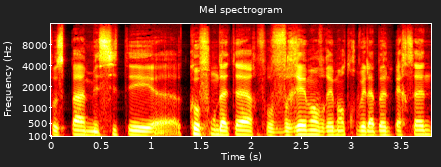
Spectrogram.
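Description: On a very clean recording with a silent background, a man with a fairly high voice talks at a fairly quick pace. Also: dry, close sound with no echo. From Morocco. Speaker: entrepreneur. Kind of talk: interview. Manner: casual.

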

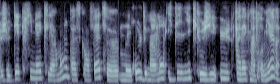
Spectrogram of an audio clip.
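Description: With ordinary pitch variation, a woman talks at a medium pitch and a moderate pace. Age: 30s. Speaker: mother sharing her story, small business owner. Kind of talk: personal testimony interview. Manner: hesitant with many fillers.

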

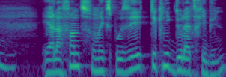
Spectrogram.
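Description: On a very clean recording with a silent background, a woman speaks at a fairly quick pace in a fairly low voice. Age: 30s. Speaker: career coach. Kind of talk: interview. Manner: hesitant with many fillers.

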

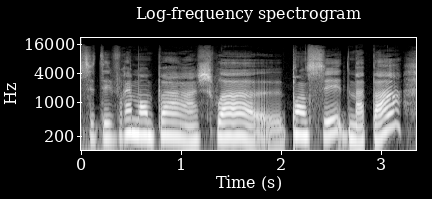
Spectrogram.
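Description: A woman's medium-pitched voice, dry and close with no echo, on a very clean recording over a silent background. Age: 60s. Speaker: interviewee, former nurse. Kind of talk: interview. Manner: hesitant.

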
